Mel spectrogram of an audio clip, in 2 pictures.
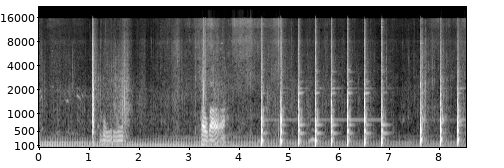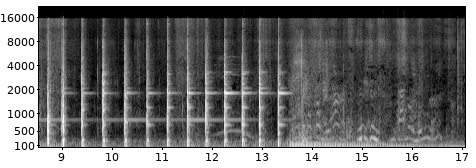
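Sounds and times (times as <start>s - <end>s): blade chopping wood: 1.0s - 1.8s, 4.4s - 13.6s.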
